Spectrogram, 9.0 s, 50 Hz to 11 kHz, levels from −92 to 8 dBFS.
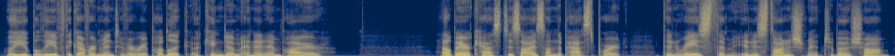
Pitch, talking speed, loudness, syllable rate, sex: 195 Hz, 180 wpm, -19 LUFS, 5.9 syllables/s, female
